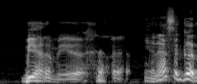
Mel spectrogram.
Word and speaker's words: Bieniemy: Bieniemy. Bieniemy, yeah.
